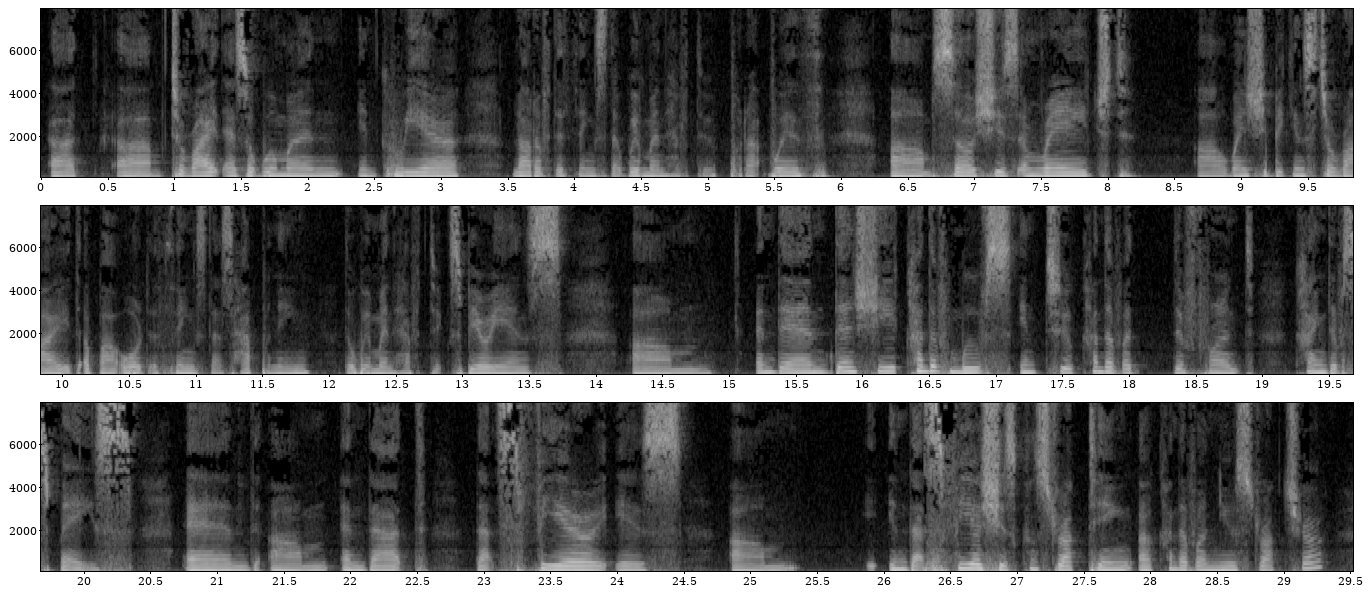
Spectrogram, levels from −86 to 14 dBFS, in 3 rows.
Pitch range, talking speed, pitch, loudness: 165-190 Hz, 155 wpm, 175 Hz, -21 LUFS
